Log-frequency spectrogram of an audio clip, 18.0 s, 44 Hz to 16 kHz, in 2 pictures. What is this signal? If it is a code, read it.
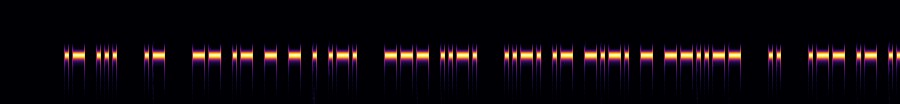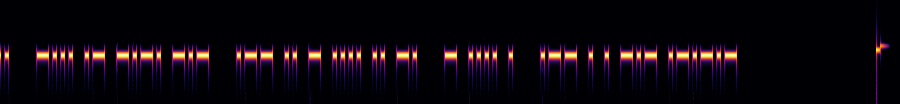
Morse code, heard as a keyed tone, about 30 wpm, 700 Hz. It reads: AS A MATTER OF FACT, I WAS BACK WITHIN THE WEEK.
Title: Sentences from Top 1000 Words - Review Part 4 - 30wpm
